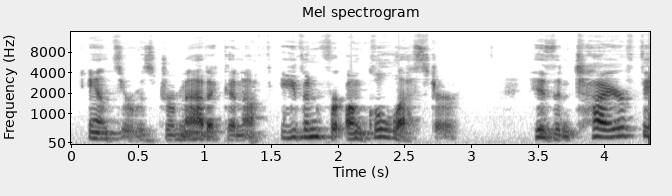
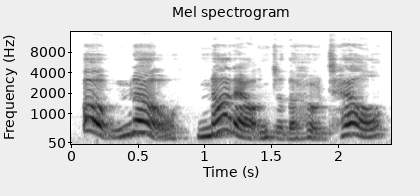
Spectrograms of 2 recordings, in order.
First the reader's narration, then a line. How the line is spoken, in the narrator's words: cried Ralph's mother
